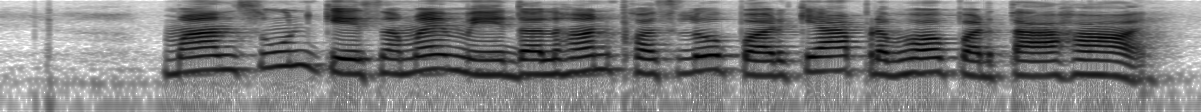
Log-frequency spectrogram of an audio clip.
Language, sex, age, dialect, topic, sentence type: Magahi, female, 41-45, Western, agriculture, question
